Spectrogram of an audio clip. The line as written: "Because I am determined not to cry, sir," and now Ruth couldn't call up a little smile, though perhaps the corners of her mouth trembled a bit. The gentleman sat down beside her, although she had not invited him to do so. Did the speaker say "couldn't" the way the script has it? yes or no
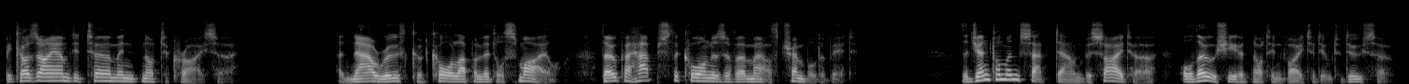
no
